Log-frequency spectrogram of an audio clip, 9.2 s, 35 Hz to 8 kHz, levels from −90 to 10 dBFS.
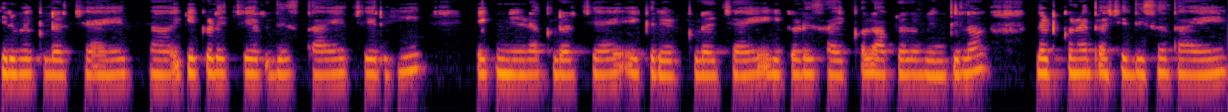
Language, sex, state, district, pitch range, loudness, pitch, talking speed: Marathi, female, Maharashtra, Dhule, 220-235 Hz, -22 LUFS, 225 Hz, 180 wpm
